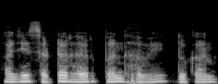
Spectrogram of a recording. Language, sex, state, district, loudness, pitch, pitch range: Surgujia, male, Chhattisgarh, Sarguja, -18 LUFS, 125 Hz, 115-135 Hz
